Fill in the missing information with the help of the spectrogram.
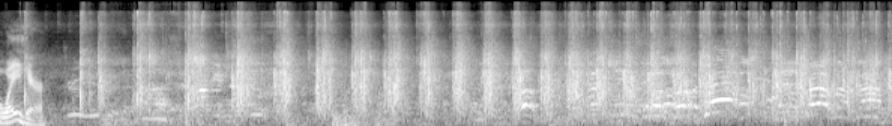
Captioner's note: applause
